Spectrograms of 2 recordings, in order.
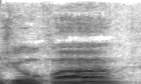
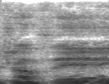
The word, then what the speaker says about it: Javé: Que alguns pronunciam Jeová, outros dizem que o certo é Javé, eu costumo falar Javé, quando falo sobre isso.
